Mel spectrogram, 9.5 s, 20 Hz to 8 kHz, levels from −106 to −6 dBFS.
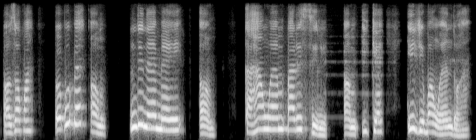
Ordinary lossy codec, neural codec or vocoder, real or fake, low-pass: none; none; real; 7.2 kHz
